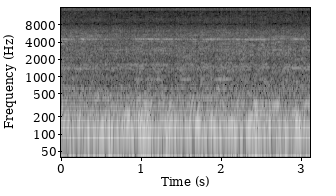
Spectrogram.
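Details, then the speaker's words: Used 5.3L Gen 3 LM7 V8 from a 2004 Suburban, 140k miles, idling warm at about 180°F coolant: even, steady low rumble, no leaks, power steering pump quiet with no whine or groan; normal idle. "another look at the ground here nothing is leaking and he's pretty clean and dry our steering pumps nice and quiet"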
